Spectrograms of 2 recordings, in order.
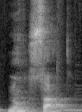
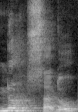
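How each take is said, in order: First: The stress is on the last syllable. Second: The stress is on the first syllable. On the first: "дар ҳиҷоҳои охирашон зада доранд" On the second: "ҳиҷои дигари онҳо заданок талаффуз мешавад"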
